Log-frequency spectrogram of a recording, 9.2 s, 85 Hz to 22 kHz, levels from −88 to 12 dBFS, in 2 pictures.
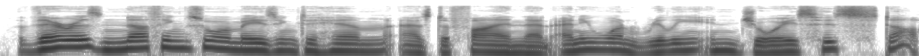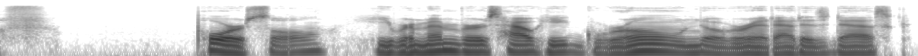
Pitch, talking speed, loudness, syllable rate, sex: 140 Hz, 190 wpm, -19 LUFS, 5.0 syllables/s, female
